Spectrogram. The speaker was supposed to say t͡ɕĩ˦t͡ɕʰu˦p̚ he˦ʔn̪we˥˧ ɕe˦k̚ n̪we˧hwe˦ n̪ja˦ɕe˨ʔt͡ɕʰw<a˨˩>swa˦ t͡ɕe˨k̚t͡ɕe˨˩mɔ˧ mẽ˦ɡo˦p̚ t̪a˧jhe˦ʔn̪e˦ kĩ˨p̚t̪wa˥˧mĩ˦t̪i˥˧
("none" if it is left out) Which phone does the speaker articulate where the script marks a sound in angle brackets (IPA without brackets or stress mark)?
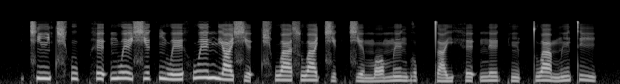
a˦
